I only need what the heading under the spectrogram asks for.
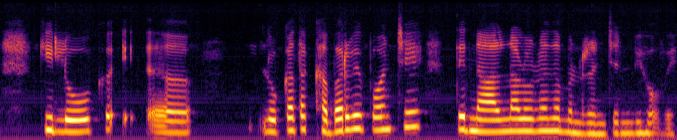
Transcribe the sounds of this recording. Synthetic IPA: kɪloːk | loːkãːt̪akʰəbəɾʋiːpɔ̃ːɲt͡ʃeːt̪eːnaːlnaːlʊnãːd̪aːmənɾəɲd͡ʒənʋiːɦo̰ːʋḛː

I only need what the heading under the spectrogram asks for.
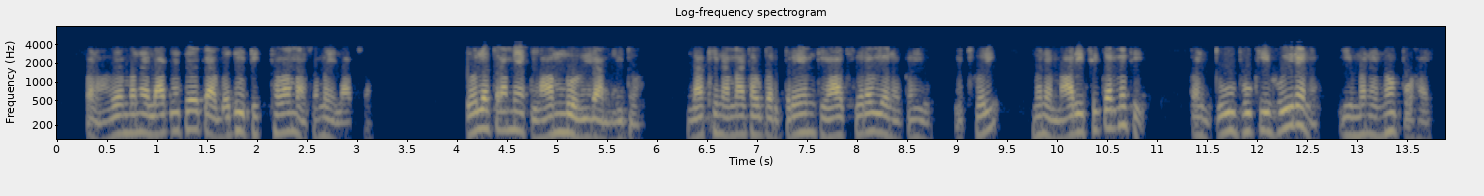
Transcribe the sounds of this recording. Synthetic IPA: pə̰ɳɦəʋemənelaɡet͡ʃ̪ʰeekeabəd̪ʱũʈik̚t̪ʰəʋamãsəməjlaɡʃe | d̪olot̪ɾamẽːklãmboʋiɾamlid̪ʱo | lakʰinamat̪ʰaupəɾpɾemt̪ʰiɦat̪ʰfeɾəʋjonekəɦjũ | ket͡ʃʰoɾi | mənemaɾifɪkəɾnət̪ʰḭ | pəɳt̪ũbʱukʰiɦuiɾenə | imənenopo̰ɦaj

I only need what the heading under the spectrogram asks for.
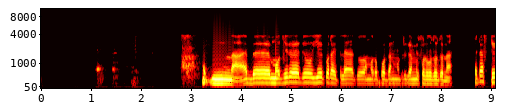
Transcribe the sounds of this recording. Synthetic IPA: naebemɔd͡ʒʱiɾed͡ʒeiekɔɾajt̪ilad͡ʒeamaɾɔpɾɔd̪ʱanmɔnt̪ɾiɡamisɔɽɔkɔd͡ʒɔd͡ʒɔna | eʈasʈe

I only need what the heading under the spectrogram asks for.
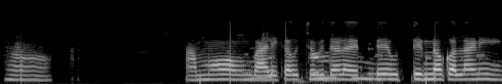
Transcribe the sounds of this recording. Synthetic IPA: ɦɔ̃ɦ | amɔbaɭikautːʃɔbid̪jaɭɔet̪ːeut̪ːinnːɔkɔlaɽ̃i

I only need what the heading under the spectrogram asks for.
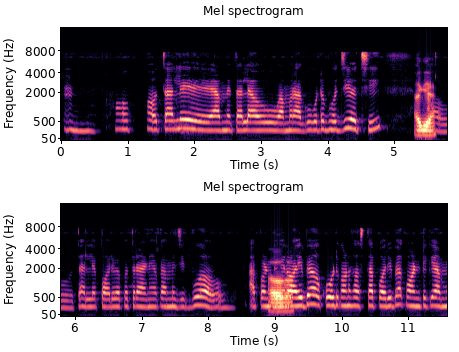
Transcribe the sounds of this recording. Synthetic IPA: hɔ | ɦɔwt̪aleamet̪aleawamɔɾaɡuɡoʈebʱod͡ʒiɔt͡ʃʰi | aɡjawt̪alepɔɾibapɔt̪ɾɔaɽ̃iakamed͡ʒibuau | a̰pɔɳieɾɔɦibeakoʈkɔɽ̃ɔsɔ̃st̪ʰapɔɾibakɔɳʈikeam

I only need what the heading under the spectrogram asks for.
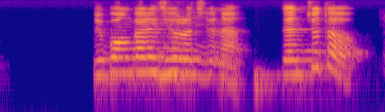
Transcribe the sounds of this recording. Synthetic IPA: bubɔŋɡaɾid͡ʒʱiɾot͡ʃʰenad͡ʒant͡ʃut̪ɔ

